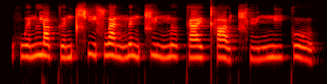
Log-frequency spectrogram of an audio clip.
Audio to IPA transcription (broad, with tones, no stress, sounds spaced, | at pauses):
x w ə˧˥ n l j ɑ˧ ʊ̯ k ə˧˥ n t͡ɕʰ i˥˧ s w a˥˧ n n̪ ə˥˧ n t͡ɕ y˥˧ n n̪ ɤ˥˩ k a˥ ɪ̯ kʰ ɑ˥˩ ʊ̯ t͡ɕʰ y˧˥ n n̪ i˥ k o˥˩ ʊ̯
